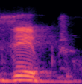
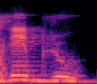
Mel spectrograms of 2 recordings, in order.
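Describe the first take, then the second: First: Zebra as "zebr", dropped low; correct pronunciation. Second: Zebro with a full "roo" ending; wrong take, zebro as "zeb-roo"; mispronunciation demo. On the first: Shown as a demonstration. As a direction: say zebra stopping at the br. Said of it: "It is zebra only". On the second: Retold or imitated. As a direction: imitate students saying zebro with an extra vowel. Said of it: "you people were pronouncing it as".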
